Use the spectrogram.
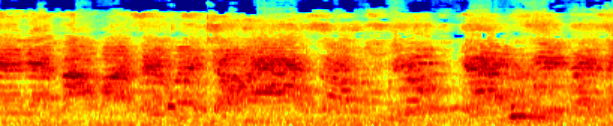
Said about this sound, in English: Why are we all screaming this shit right now? Dude, everyone was screaming.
